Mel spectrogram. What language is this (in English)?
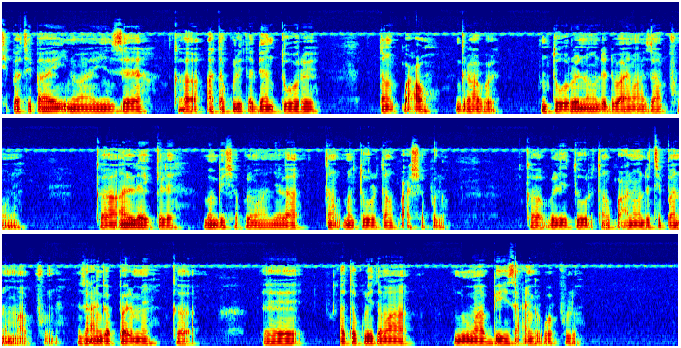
Dagbani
